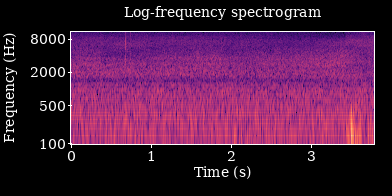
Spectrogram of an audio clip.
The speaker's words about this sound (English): What you hear in the background is a waterfall here in Beacon, New York, on a most beautiful, beautiful March day, 70 degree day, 2012. Actually, I think it's March 12, 2012.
